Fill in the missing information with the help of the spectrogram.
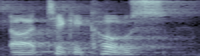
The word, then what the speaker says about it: Tychikos: So the first thing I want to say is that there's been a little bit of conversation about how Tychicus or Tychicus is pronounced, and in fact it is Tychicus if you go back to the Greek. And more specifically, it's Tychikos with a K-O-S on the end of it if you go to the original translation.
